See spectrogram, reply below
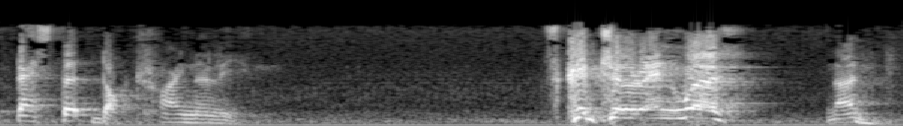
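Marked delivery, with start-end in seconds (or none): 3.6-5.1 high, slow, sarcastic demand for proof; sarcastic, raised and slowed; mock demand. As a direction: drag it out high, poking fun.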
